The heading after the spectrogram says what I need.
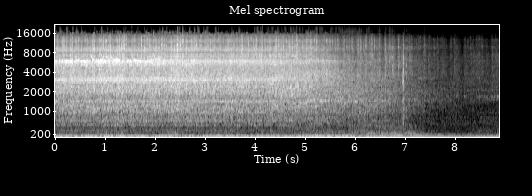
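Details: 1989 Mustang Notchback carbureted V8 after starter replacement and carb fix, base timing lowered to ease starting and drop idle: steady deep even rumble just under 1000 rpm, no misses or knocks; settled, healthy idle.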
